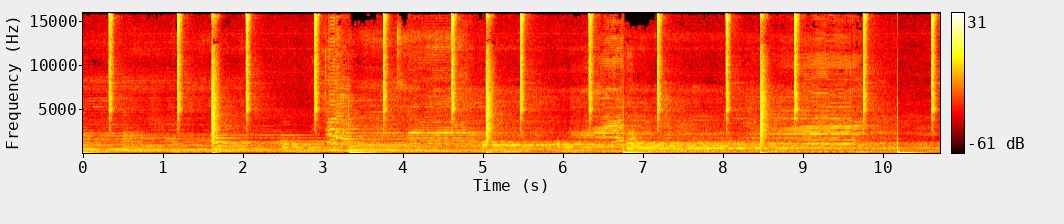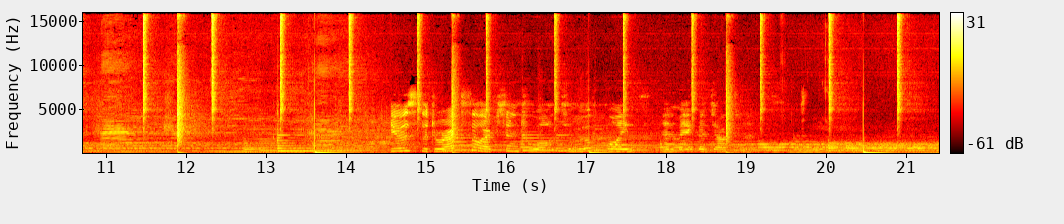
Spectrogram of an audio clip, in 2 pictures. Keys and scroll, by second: 0.6 Right, 1.0 space, 2.0 space, 4.0 space, 4.3 space, 4.6 space, 5.8 space, 6.0 space, 10.7 space, 11.2 space, 11.4 space, 14.9 space, 16.0 ctrl+z, 16.4 space, 16.6 space, 19.2 space, 19.8 space.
